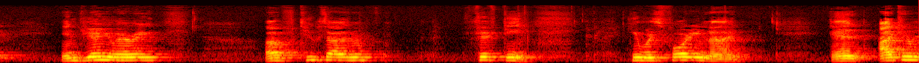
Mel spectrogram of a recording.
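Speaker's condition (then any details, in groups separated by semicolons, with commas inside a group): Cerebral palsy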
